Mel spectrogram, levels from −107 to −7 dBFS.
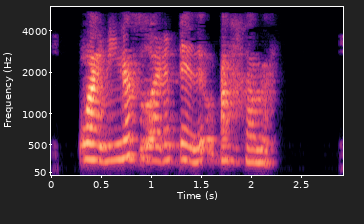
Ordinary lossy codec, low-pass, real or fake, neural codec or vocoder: MP3, 32 kbps; 5.4 kHz; fake; codec, 24 kHz, 0.9 kbps, WavTokenizer, medium music audio release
